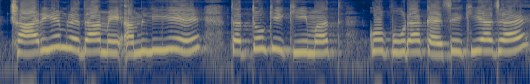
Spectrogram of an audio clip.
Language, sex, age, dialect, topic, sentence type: Hindi, female, 25-30, Awadhi Bundeli, agriculture, question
